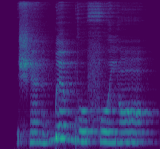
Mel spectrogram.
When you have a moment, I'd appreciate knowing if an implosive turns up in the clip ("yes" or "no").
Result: no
